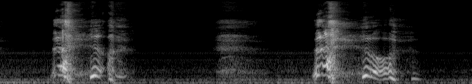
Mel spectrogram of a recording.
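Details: Induced allergy sneezes from a nose extremely sensitive all day: two very powerful, wet sneezes, each a sharp burst with a voiced trailing sound and a quick follow-up.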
